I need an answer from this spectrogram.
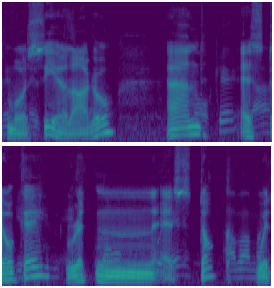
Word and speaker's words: Murciélago: Murciélago, there's an accent over the E, so it's Murciélago.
